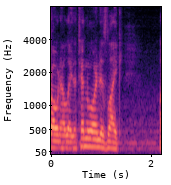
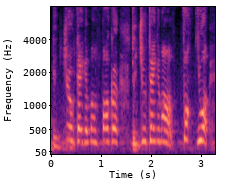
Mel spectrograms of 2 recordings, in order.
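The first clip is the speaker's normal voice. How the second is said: very high mock scream at talking volume; imitated furious screaming, strained and high; retold screaming; 10 semitones higher than usual. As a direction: act out a frantic accusation, pitched way up.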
